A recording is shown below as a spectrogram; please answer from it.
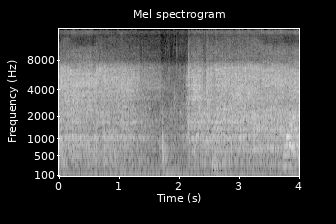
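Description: Eljer Signature pressure-fed toilet flushing, with water rushing through the bowl. The rush fades about a second and a half in, then comes back abruptly with a fresh surge just after two seconds. The flush is failing to clear the paper from the bowl.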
